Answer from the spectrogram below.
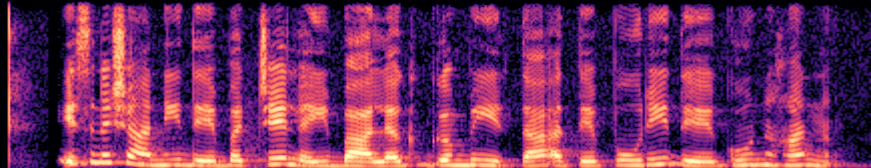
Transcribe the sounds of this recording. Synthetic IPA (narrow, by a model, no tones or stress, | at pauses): ɪsnɪʃaːniːd̪eːbətːʃeːləiːbaːləkɡəmbʱiːɾt̪aːʔət̪eːpuːɾiːd̪eːɡʊnɦən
